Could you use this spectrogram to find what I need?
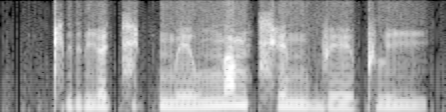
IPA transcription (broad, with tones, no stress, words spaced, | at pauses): kʰri˦˥a̯t͡ɕɯ˦˥k̚ meː˦˥w na˥˩mt͡ɕʰe˧n beː˧pʰliː˥˩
